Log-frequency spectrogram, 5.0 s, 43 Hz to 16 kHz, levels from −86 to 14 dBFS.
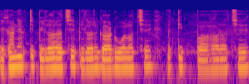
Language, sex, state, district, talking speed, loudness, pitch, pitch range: Bengali, male, West Bengal, Jalpaiguri, 155 wpm, -15 LUFS, 135 Hz, 130-140 Hz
